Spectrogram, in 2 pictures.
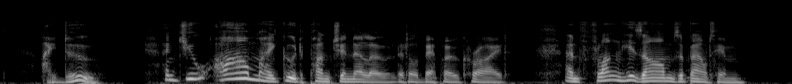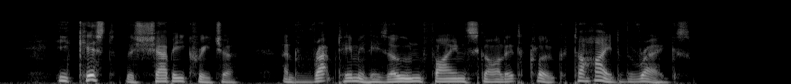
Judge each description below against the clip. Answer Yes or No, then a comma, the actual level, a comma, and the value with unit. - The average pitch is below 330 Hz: Yes, low, 135 Hz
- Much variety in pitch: Yes, wide, 6.1 semitones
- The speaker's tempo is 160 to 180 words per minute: No, slow, 135 wpm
